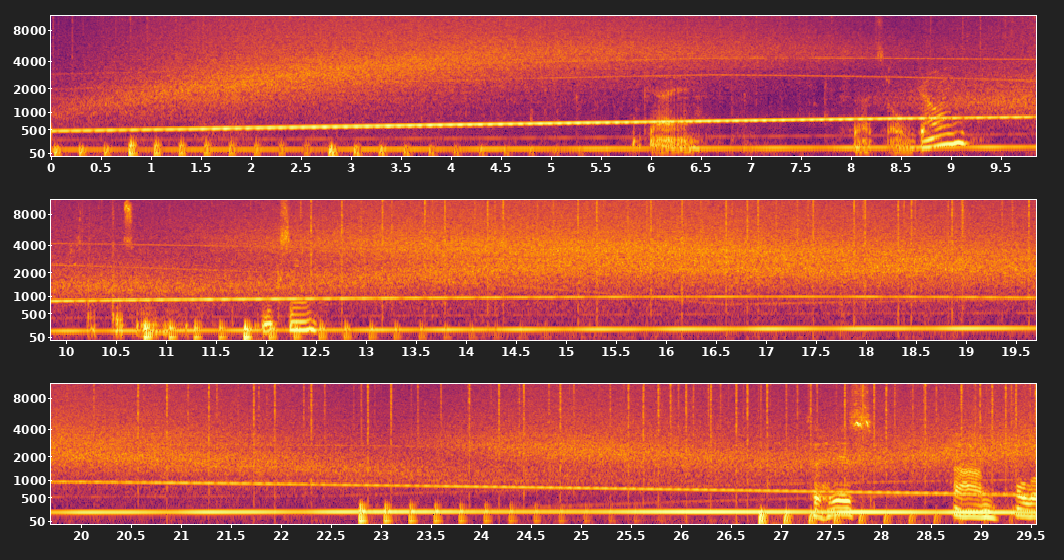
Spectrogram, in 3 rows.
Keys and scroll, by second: 6.5 BackSpace, 6.9 9, 10.3 BackSpace, 11.0 6.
